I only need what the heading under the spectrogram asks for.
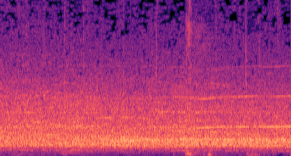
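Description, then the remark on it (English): A huge arena crowd roars in sustained cheering at a basketball game as Iowa's Caitlin Clark becomes the all-time leading scorer in women's college basketball. A loud, steady wash of voices, with scattered whoops and yells rising above it. “Okay, now quiet and let the crowd tell the story.”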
